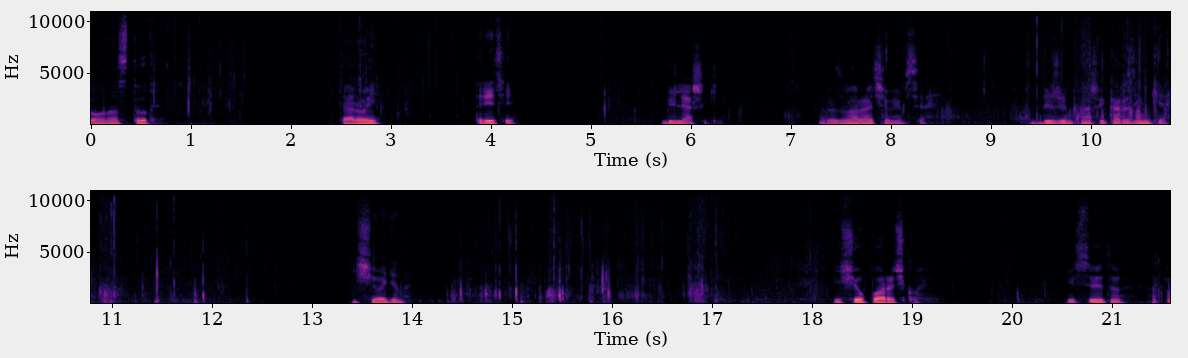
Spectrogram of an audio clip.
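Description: A man speaks calmly in short phrases close to the microphone.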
